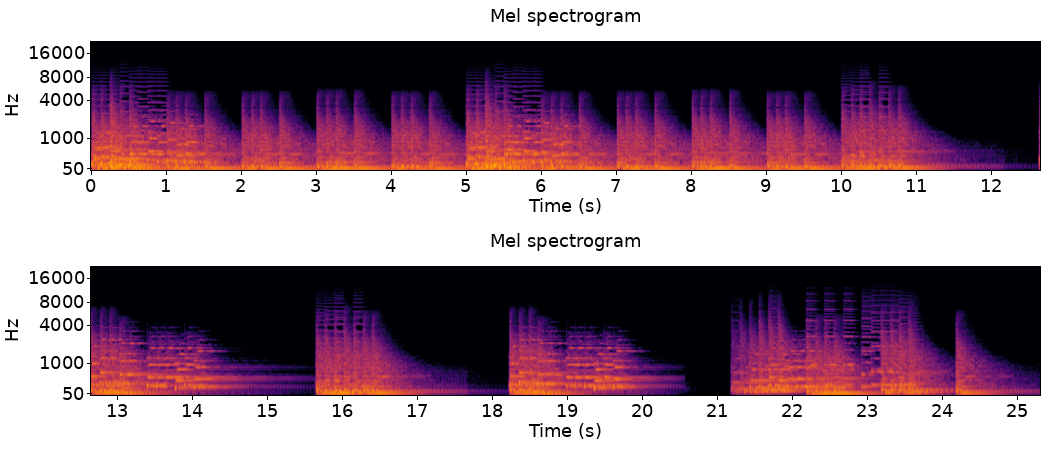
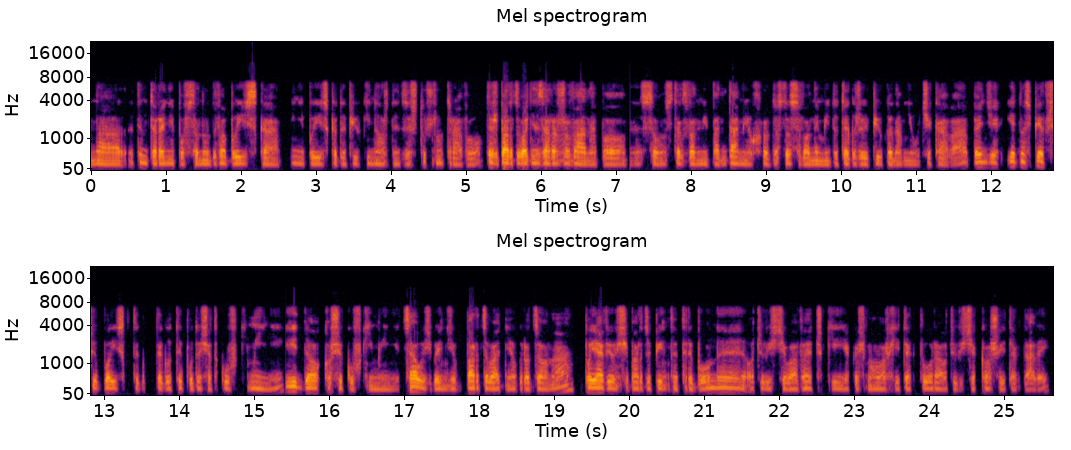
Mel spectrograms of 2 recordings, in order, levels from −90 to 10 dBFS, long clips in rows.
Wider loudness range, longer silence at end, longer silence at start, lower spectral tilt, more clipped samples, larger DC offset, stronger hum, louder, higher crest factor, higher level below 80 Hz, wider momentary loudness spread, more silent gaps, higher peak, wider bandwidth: about the same, 6 LU vs 5 LU; first, 0.5 s vs 0.05 s; about the same, 0 s vs 0 s; first, -9 dB/octave vs -4 dB/octave; neither; neither; neither; second, -22 LUFS vs -18 LUFS; about the same, 20 dB vs 18 dB; first, -26 dBFS vs -62 dBFS; first, 13 LU vs 10 LU; neither; about the same, -2 dBFS vs 0 dBFS; second, 7 kHz vs 7.8 kHz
